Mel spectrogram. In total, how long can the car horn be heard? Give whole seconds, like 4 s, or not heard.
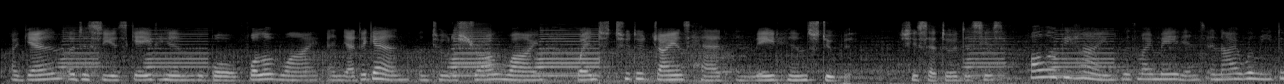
5 s.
